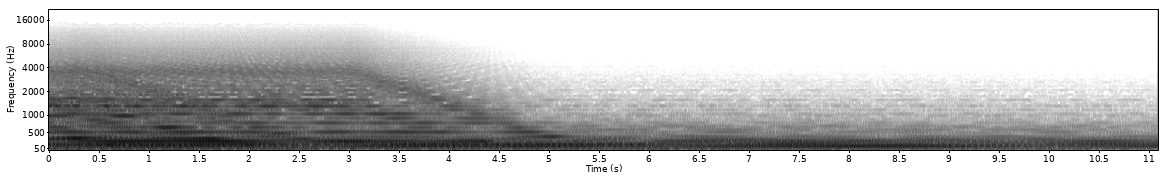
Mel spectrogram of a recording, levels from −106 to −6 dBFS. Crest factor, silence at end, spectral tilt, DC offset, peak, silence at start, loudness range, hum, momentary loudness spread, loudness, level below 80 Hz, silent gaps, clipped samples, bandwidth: 16 dB; 0 s; -9 dB/octave; under 0.1%; -4 dBFS; 0 s; 9 LU; none; 14 LU; -20 LUFS; -38 dBFS; none; under 0.1%; 6.6 kHz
